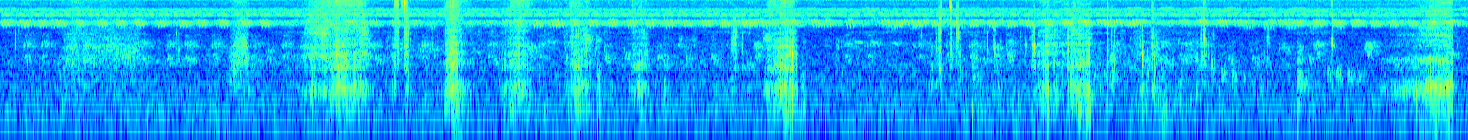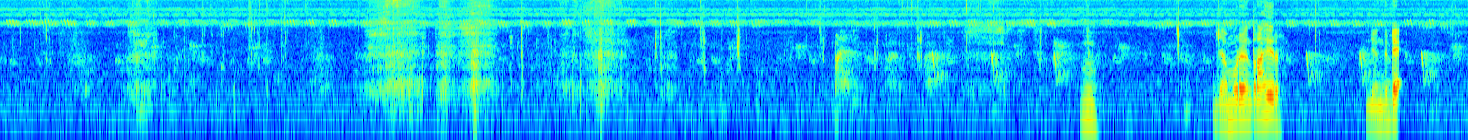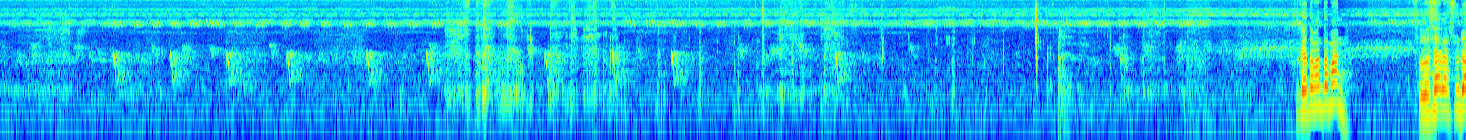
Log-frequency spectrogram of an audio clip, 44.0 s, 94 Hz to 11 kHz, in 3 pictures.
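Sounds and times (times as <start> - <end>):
insects trilling: 0.0 - 44.0
slurping broth: 2.4 - 6.6, 7.6 - 8.1, 14.0 - 14.6, 18.3 - 21.5
noodle slurping: 3.0 - 6.7, 7.6 - 8.1, 14.0 - 14.6, 18.3 - 21.5, 33.8 - 35.5.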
